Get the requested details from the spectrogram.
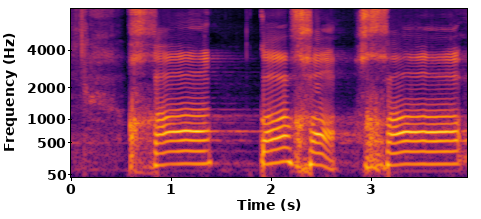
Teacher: খ গলার মধ্যে একটু খতখত করে একটু জিনিসটা লাগতে হবে একটু ভাইব্রেশনের মত হবে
